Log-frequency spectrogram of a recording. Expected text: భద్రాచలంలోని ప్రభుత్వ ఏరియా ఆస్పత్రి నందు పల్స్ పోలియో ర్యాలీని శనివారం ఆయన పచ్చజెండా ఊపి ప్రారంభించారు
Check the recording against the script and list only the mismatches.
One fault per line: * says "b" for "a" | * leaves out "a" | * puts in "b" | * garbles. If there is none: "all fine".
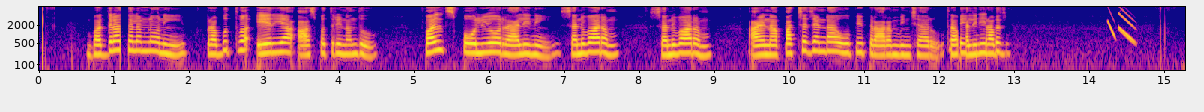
* puts in "శనివారం"
* garbles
